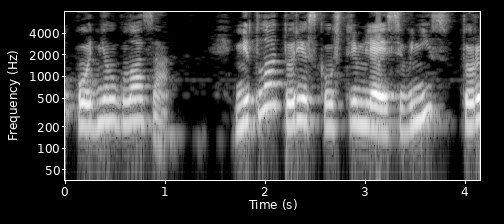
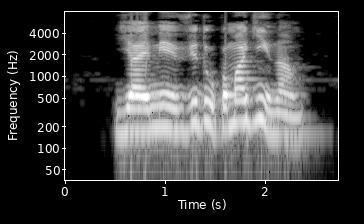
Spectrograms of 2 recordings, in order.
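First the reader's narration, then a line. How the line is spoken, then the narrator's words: Blunt bark. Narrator (Russian): рявкнул напролом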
